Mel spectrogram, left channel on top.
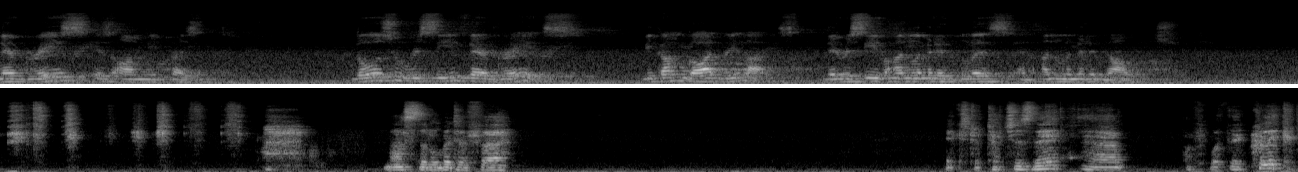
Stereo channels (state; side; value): different; both; correlation -0.01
